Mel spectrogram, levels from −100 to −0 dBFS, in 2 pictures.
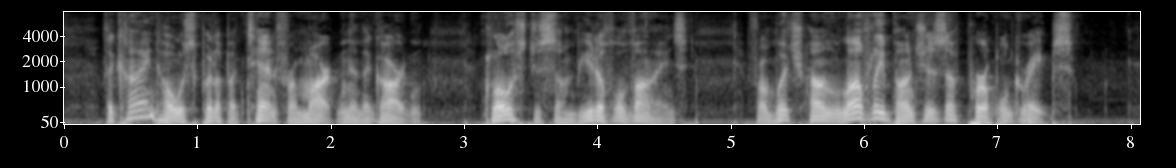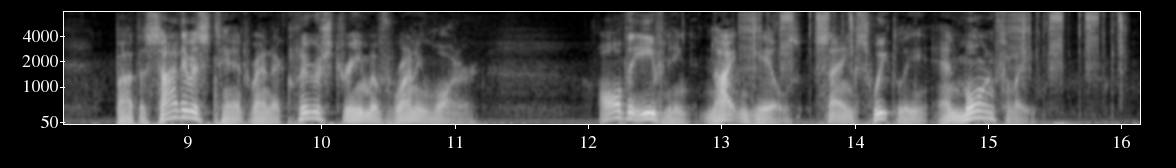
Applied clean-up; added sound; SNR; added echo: none; Camera; 15 dB; none.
